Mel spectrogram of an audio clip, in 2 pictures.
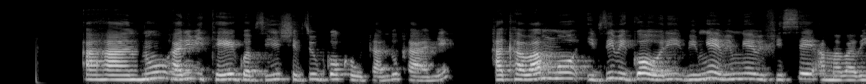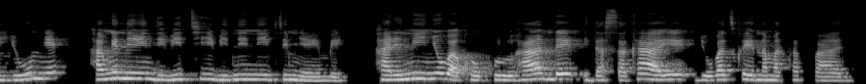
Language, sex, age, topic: Rundi, female, 18-24, agriculture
